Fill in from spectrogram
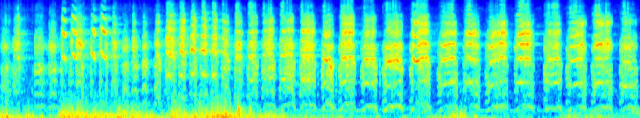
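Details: A captive, unreleasable female peregrine falcon at a raptor education center in Milford, Pennsylvania, noisy at first before quieting, gives a rapid series of harsh, grating cries, about three per second, with faint background murmur early on.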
